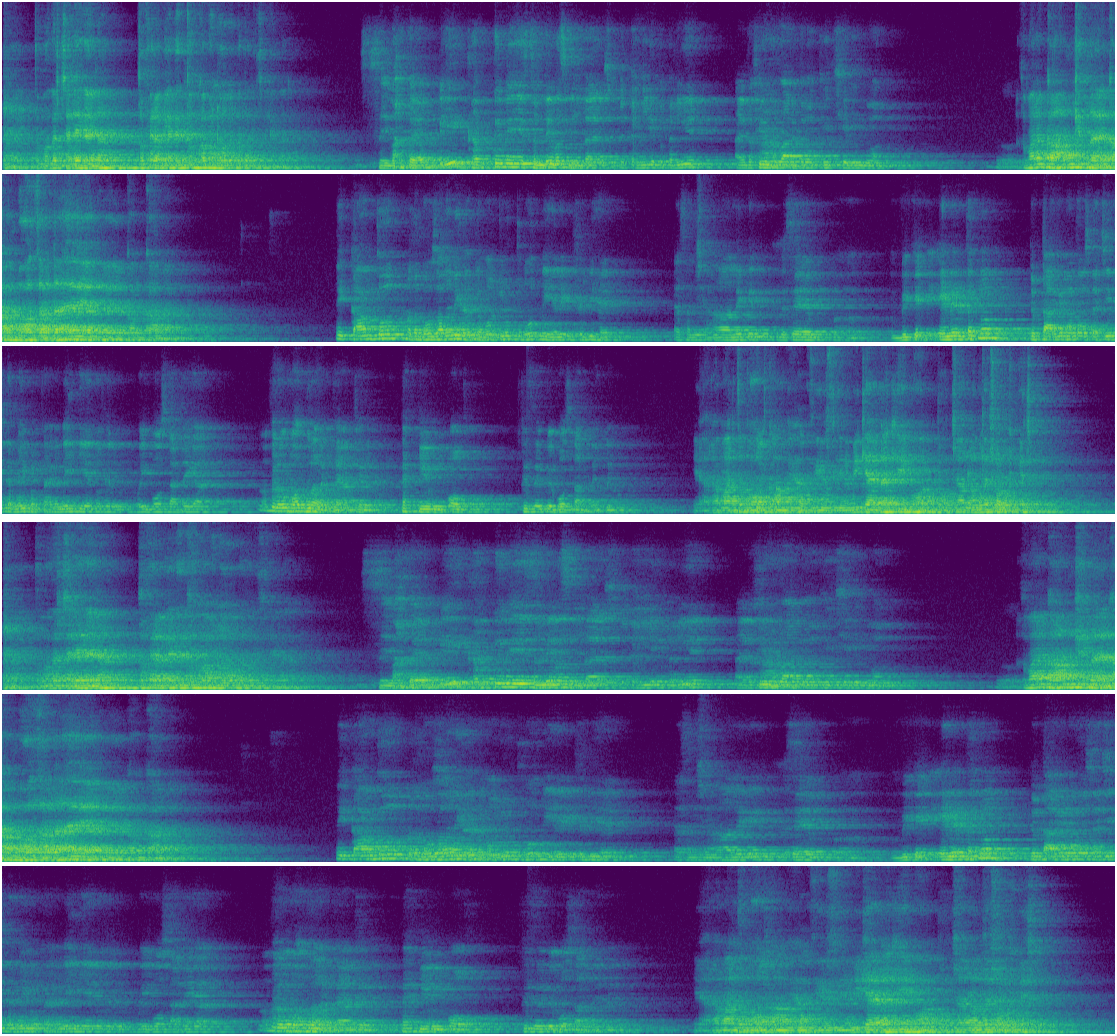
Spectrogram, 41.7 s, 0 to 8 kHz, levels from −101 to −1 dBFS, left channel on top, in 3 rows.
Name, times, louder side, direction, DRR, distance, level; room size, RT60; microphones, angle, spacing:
voice 1, 0.0-1.3 1.7-3.5 9.5-9.7 12.7-16.0 22.7-22.8 31.2-31.5 36.5-40.7, left 1 dB, 85° left, -3 dB, 1.2 m, -20 dB
voice 2, 4.4-8.7 9.2-11.1 12.4-12.8 13.5-13.7 14.0-14.1 18.1-21.5 22.3-24.6 25.0-26.4 26.8-30.4 31.0-32.5 32.8-33.6 34.3-35.6 37.1-37.9 40.0-40.4, left 2 dB, 60° left, -1 dB, 0.4 m, -25 dB
8.3 x 2.9 x 4.9 m, 2.4 s
head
